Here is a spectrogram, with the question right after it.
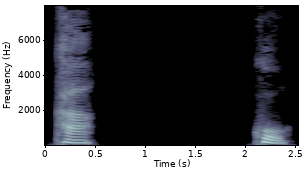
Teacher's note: Ia berbunyi seperti G garis miring K. Tempatnya di belakang lidah. Sekarang tambah dokal dan dengar kau. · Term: kiok, 기억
